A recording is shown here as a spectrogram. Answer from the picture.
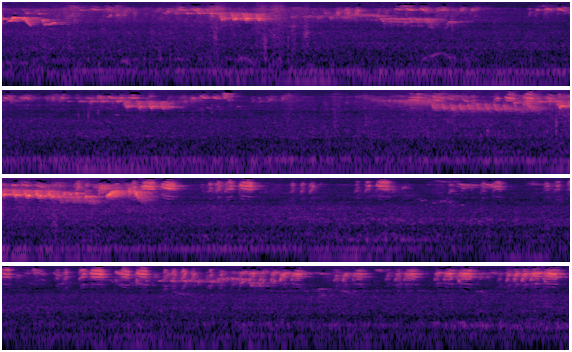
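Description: Birds chirping and calling repeatedly, in short high notes and quick falling sweeps, over a steady low hum.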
